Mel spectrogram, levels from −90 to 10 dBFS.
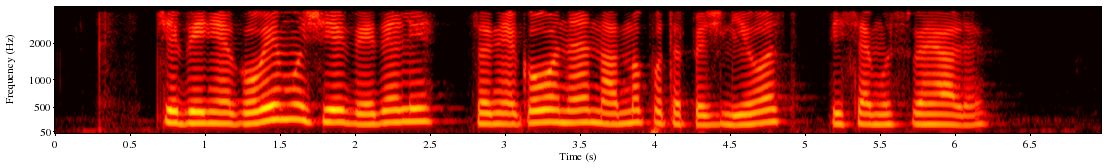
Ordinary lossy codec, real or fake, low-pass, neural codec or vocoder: none; real; 3.6 kHz; none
